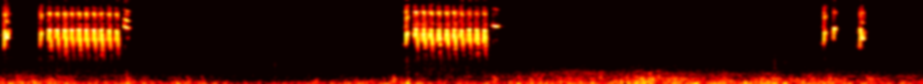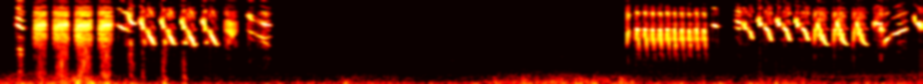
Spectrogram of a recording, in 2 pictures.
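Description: A small songbird sings close by in bursts of rapid trills and twitters.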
